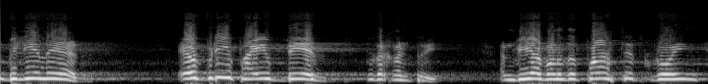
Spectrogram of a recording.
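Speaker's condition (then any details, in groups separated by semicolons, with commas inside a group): Cerebral palsy; could not talk properly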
